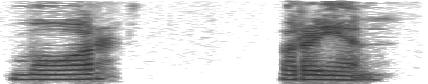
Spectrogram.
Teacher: And when you put it together, we have, again, there's Great Queen, which is Mórrígan, Mórrígan. So Mór, this accent over the O lengthens the vowel, and the accent over the I lengthens that vowel. So you've got Mórrígan.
